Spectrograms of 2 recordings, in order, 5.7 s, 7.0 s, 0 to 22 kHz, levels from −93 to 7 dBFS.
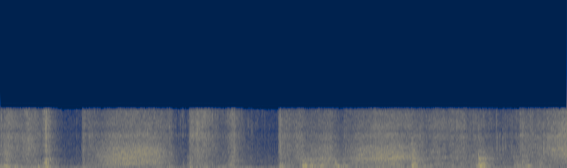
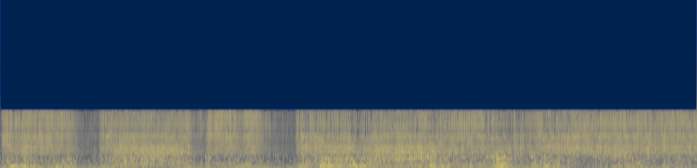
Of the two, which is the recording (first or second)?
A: first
